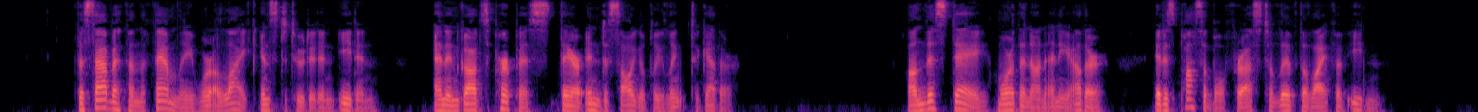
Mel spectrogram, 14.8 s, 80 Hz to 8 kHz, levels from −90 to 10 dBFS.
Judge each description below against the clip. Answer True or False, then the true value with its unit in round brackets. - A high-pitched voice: False (105 Hz)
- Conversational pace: True (160 wpm)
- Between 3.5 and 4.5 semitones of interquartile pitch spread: False (5.2 semitones)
